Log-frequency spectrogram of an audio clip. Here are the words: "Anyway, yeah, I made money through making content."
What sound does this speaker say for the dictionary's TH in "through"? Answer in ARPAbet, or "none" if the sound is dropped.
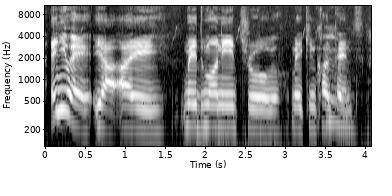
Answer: T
